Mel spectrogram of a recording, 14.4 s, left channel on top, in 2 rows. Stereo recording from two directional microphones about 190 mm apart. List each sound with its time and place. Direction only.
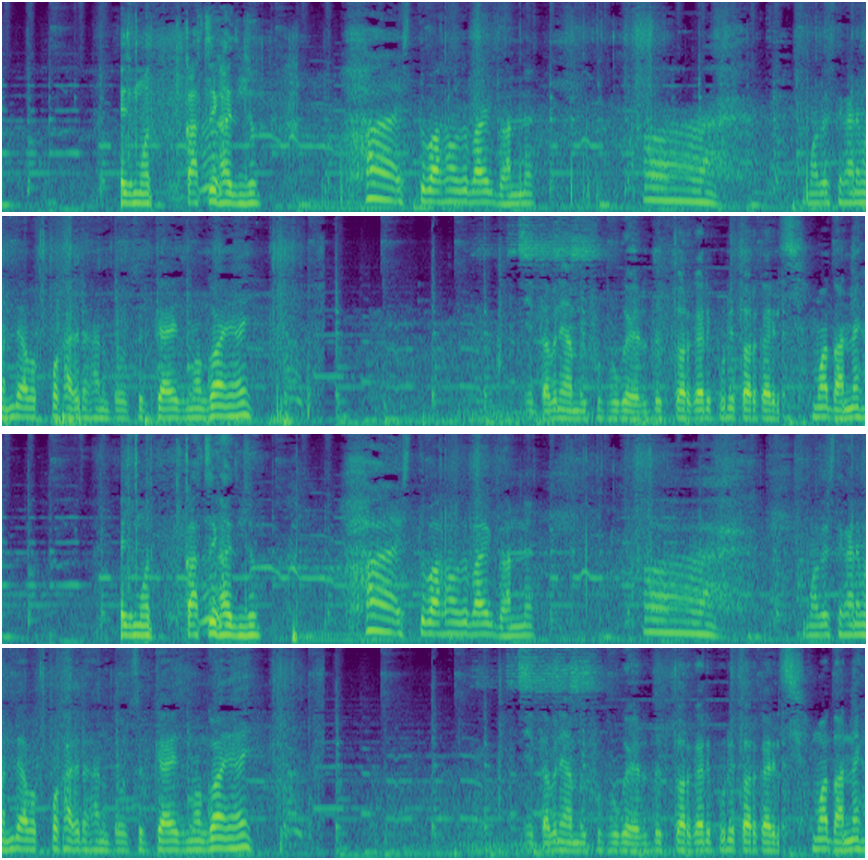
1.1 s speech: 35° right (ahead or behind)
2.9 s speech: 10° left (ahead or behind)
6.8 s speech: 10° right (ahead or behind)
11.5 s speech: centre (ahead or behind)
13.9 s speech: 10° left (ahead or behind)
